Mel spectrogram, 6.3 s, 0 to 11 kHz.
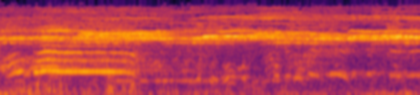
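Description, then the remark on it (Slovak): A crowd of protesters in Prague whistles at Robert Fico's arrival at a V4 summit, shrill sustained high-pitched tones layered over one another, with a wavering chorus of lower whistles at the start and loud crowd voices and clamor underneath. “Pri príjazde na dnešný summit ho čakali demonstranti, transparenty Fico idí domů do Ruska a pískanie.”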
